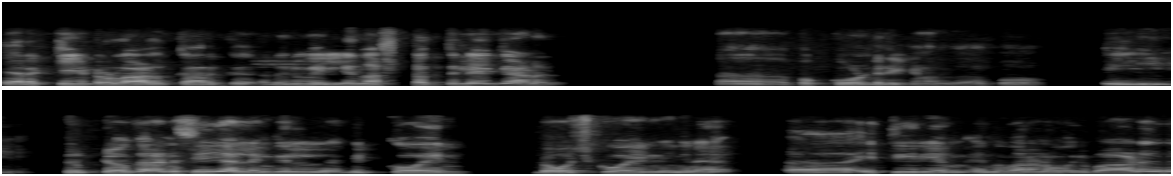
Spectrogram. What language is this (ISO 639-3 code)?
mal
